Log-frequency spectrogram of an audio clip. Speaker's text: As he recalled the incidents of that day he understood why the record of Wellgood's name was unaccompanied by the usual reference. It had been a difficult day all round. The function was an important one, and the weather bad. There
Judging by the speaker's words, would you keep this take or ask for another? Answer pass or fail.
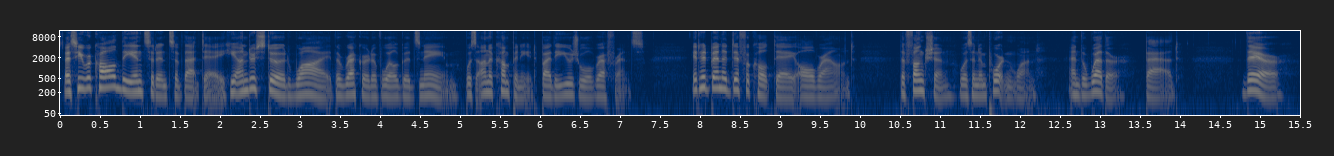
pass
